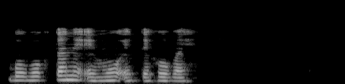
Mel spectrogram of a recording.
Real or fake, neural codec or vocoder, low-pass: fake; vocoder, 24 kHz, 100 mel bands, Vocos; 5.4 kHz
